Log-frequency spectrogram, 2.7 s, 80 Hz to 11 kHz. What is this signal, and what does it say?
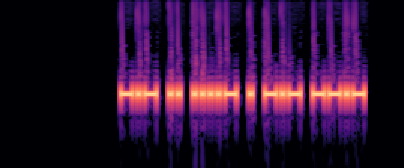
Morse code, heard as a keyed tone, about 46 wpm, 700 Hz. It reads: KI4EKQ
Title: USA Call Signs - 4x Character Spacing - 45wpm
